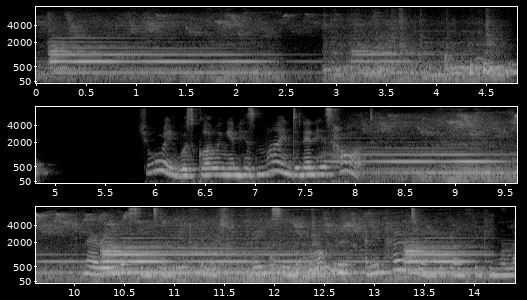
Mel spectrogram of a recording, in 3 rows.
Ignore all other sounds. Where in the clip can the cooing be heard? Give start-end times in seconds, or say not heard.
2.9-4.8, 10.8-12.8.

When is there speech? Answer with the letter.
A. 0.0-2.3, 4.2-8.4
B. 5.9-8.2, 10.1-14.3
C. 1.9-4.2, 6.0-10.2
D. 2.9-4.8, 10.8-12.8
B.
